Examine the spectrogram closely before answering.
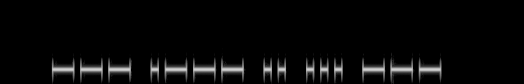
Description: Morse code, heard as a keyed tone, about 17 wpm, 700 Hz. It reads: OJISO
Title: Code Groups - 5 Letters - 17wpm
